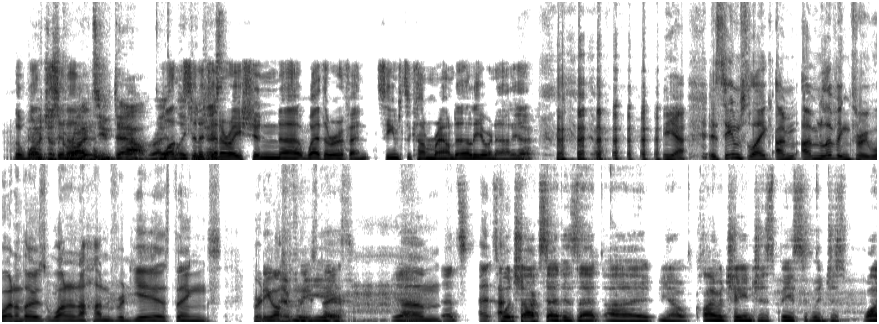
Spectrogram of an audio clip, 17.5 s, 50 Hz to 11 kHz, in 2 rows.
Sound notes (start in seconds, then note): 5.2 laughs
